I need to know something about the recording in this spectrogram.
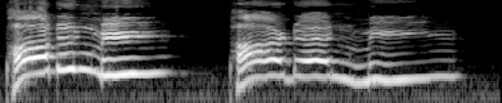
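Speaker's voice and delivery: high-pitched, booming, very loud voice. Narrator voices an unseen stranger calling out to everyone aboard the ship, booming voice. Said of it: "hear a booming voice say".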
